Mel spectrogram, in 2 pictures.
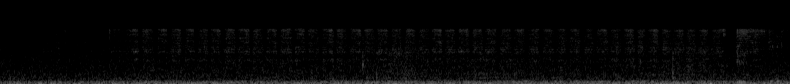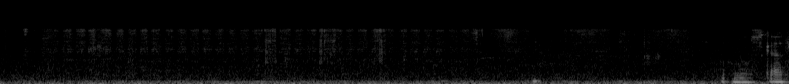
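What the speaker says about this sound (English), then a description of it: "Sandpaper." Sandpaper rubs back and forth on a Lakland bass body to give it a relic finish, a continuous close, faint gritty scratching that keeps an even rhythm throughout.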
